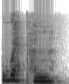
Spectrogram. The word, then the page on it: weapon: British English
